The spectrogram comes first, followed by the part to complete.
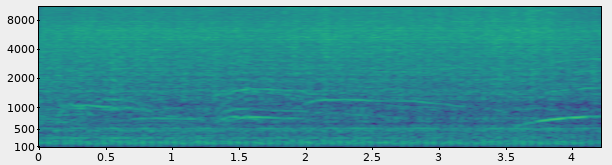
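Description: Jazz-fusion band opening a live number: a loud, dense rumble with a rapid pulse starts abruptly and holds steady, with a pitched tone sliding upward near the end.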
